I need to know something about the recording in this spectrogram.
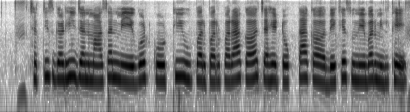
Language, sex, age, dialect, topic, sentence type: Chhattisgarhi, female, 46-50, Northern/Bhandar, agriculture, statement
